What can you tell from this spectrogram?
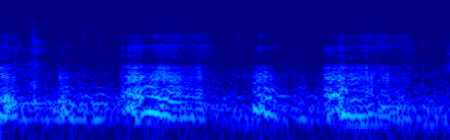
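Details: Baby boy sleeping on a chest, soft rhythmic snoring breaths about one every two seconds with a low rattly tone on each breath, quiet room; snoring.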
